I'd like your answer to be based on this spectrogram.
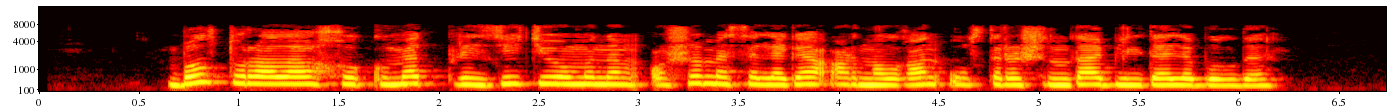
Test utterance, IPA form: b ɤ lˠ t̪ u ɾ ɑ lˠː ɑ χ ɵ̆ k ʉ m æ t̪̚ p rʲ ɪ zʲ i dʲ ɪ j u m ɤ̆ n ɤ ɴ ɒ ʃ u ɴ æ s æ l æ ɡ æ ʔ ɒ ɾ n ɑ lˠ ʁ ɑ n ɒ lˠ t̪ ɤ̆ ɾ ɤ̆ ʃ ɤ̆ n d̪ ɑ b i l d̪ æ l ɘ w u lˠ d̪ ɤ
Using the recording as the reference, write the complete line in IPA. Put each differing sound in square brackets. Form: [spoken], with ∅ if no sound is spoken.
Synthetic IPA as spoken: b ɤ lˠ t̪ u ɾ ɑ [lˠ] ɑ χ ɵ̆ k ʉ m æ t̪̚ p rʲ ɪ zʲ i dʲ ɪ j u m ɤ̆ n ɤ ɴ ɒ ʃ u [m] æ s æ l æ ɡ æ ʔ ɒ ɾ n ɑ lˠ ʁ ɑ n [u] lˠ t̪ ɤ̆ ɾ ɤ̆ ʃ ɤ̆ n d̪ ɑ b i l d̪ æ l ɘ [b] u lˠ d̪ ɤ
